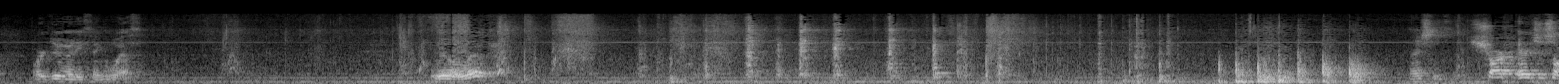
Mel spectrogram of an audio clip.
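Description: A middle-aged man talks calmly and explains, close by.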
